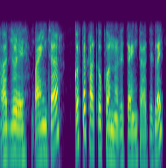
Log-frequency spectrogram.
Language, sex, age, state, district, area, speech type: Nepali, male, 18-30, West Bengal, Kalimpong, rural, conversation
